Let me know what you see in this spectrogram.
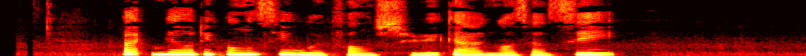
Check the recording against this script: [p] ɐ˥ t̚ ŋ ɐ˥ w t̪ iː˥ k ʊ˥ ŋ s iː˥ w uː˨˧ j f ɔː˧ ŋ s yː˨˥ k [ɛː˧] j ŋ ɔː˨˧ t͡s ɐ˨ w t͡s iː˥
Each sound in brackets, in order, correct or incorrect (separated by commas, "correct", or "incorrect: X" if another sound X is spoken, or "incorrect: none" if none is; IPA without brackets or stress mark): correct, incorrect: aː˧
